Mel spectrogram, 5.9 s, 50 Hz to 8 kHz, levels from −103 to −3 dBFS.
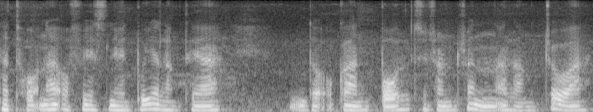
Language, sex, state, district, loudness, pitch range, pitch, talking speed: Mizo, male, Mizoram, Aizawl, -19 LUFS, 110-125 Hz, 115 Hz, 170 wpm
